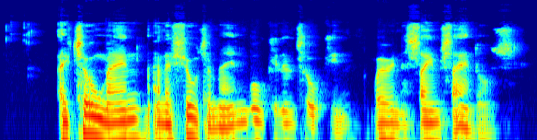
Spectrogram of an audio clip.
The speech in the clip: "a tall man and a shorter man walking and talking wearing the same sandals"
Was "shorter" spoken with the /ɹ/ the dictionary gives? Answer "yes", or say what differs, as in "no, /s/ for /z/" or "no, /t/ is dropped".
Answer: no, /l/ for /ɹ/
